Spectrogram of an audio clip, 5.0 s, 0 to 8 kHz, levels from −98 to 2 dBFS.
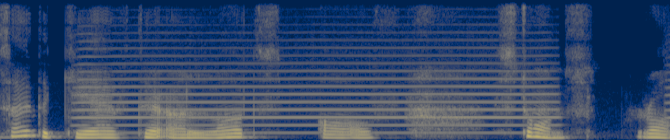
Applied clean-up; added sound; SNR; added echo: none; Trumpet; 11 dB; none.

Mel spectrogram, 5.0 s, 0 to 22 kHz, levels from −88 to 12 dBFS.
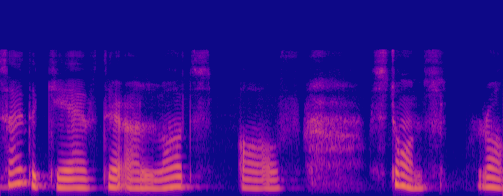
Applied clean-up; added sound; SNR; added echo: neural mask model Resemble Enhance denoiser.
